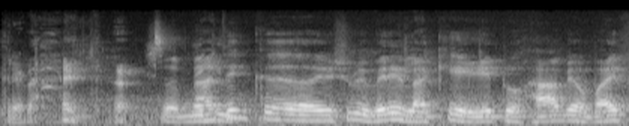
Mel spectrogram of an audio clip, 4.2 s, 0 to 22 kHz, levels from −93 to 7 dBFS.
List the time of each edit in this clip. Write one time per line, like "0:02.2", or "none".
0:01.0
